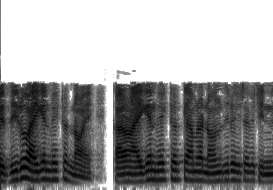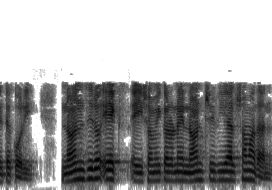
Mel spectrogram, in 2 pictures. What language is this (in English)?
Bangla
